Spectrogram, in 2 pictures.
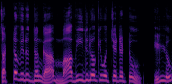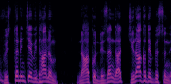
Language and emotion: Telugu, angry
